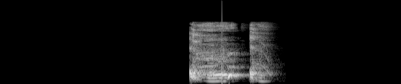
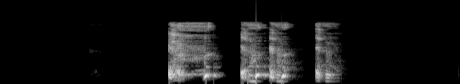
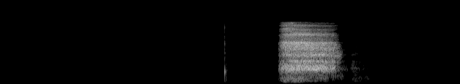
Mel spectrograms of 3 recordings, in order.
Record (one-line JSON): {"cough_length": "4.0 s", "cough_amplitude": 28383, "cough_signal_mean_std_ratio": 0.33, "three_cough_length": "4.6 s", "three_cough_amplitude": 32767, "three_cough_signal_mean_std_ratio": 0.35, "exhalation_length": "4.6 s", "exhalation_amplitude": 20244, "exhalation_signal_mean_std_ratio": 0.28, "survey_phase": "beta (2021-08-13 to 2022-03-07)", "age": "18-44", "gender": "Female", "wearing_mask": "No", "symptom_cough_any": true, "symptom_new_continuous_cough": true, "symptom_runny_or_blocked_nose": true, "symptom_sore_throat": true, "symptom_fatigue": true, "symptom_fever_high_temperature": true, "symptom_headache": true, "smoker_status": "Ex-smoker", "respiratory_condition_asthma": false, "respiratory_condition_other": false, "recruitment_source": "Test and Trace", "submission_delay": "2 days", "covid_test_result": "Positive", "covid_test_method": "RT-qPCR", "covid_ct_value": 16.5, "covid_ct_gene": "ORF1ab gene", "covid_ct_mean": 16.7, "covid_viral_load": "3200000 copies/ml", "covid_viral_load_category": "High viral load (>1M copies/ml)"}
